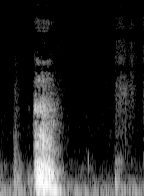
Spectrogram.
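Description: A person's short, wordless 'hm' with a falling pitch, about half a second in, lasting under half a second.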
